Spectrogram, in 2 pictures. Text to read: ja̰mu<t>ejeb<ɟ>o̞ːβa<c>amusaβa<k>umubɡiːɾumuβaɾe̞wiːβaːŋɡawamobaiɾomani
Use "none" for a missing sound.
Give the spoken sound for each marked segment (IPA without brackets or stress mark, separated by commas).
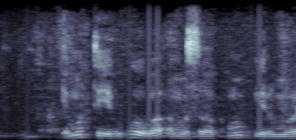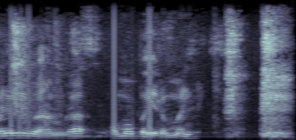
t, ɡ, ʔ, k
